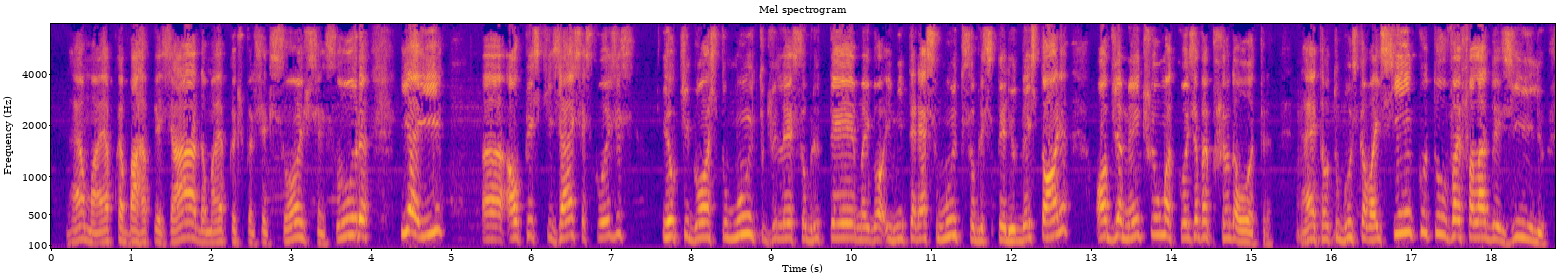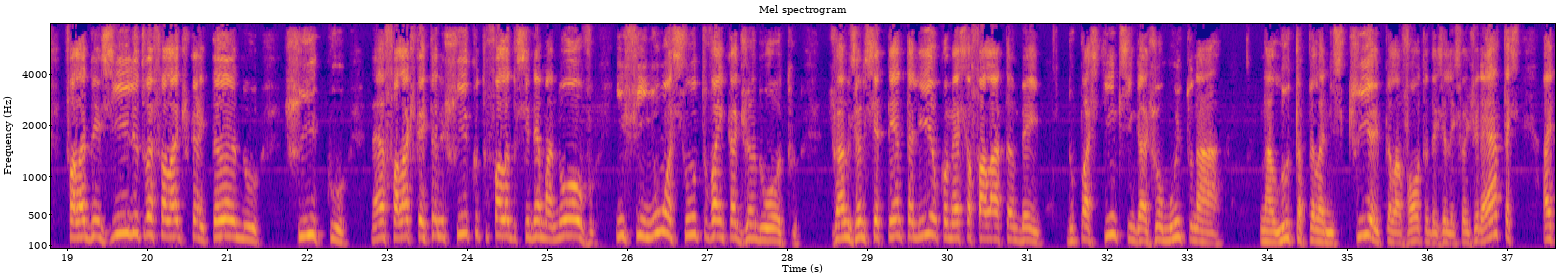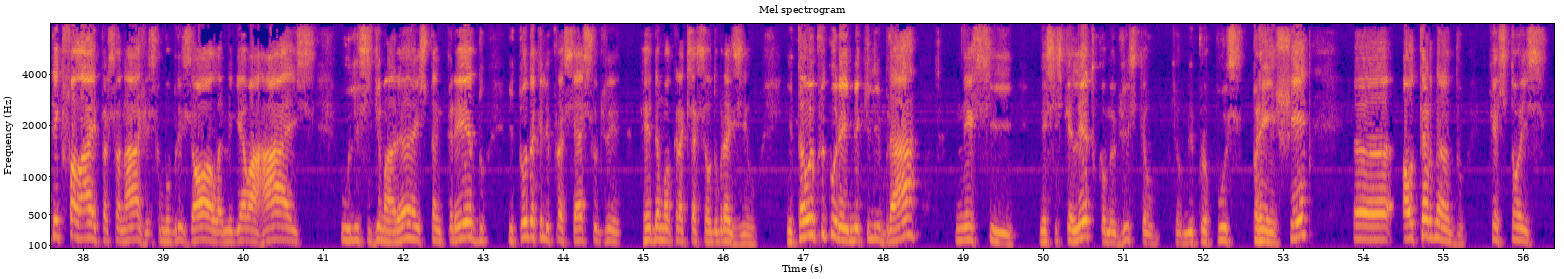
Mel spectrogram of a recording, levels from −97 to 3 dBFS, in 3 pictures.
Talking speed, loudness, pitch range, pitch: 155 wpm, -20 LUFS, 155-210 Hz, 180 Hz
